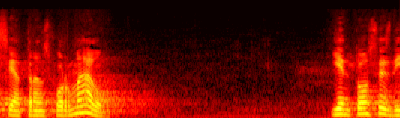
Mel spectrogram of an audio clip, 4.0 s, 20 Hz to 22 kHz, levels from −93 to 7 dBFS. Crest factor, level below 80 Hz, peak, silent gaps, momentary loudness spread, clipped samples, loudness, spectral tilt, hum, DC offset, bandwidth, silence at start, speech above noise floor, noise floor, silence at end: 18 dB; -54 dBFS; -4 dBFS; none; 8 LU; under 0.1%; -20 LUFS; -7 dB/octave; none; under 0.1%; 12 kHz; 0 s; 41 dB; -61 dBFS; 0 s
